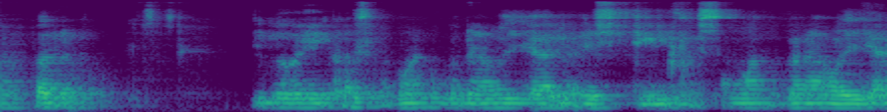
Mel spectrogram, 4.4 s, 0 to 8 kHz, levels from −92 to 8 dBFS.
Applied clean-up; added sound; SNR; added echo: neural mask model DeepFilterNet 3.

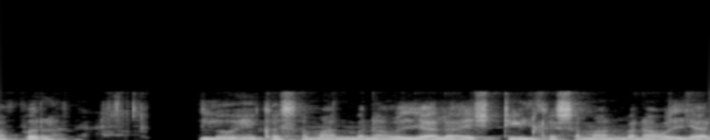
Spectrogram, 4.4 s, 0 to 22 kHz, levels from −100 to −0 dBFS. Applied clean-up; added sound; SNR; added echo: none; none; none; none.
